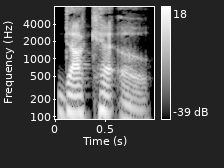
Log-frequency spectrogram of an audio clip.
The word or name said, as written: δοκεω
